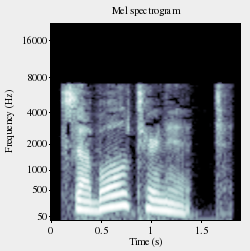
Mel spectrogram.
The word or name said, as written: subalternate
